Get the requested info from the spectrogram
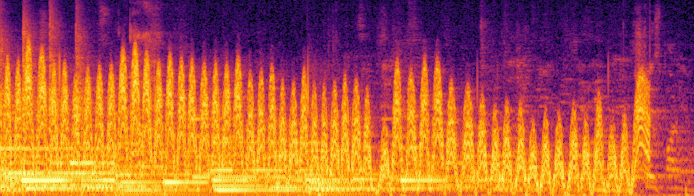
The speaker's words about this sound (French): DJ Talking, ce genre de scratch, ce genre de swag, tu connais.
